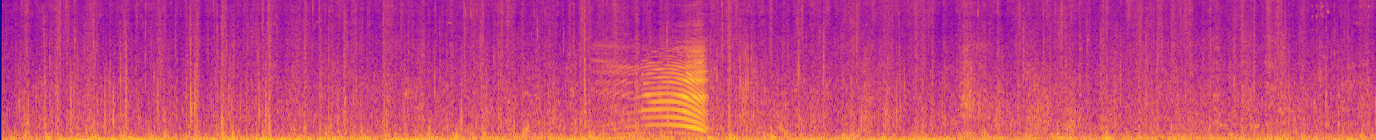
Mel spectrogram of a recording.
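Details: In the Vietnamese countryside, where longhorn cattle graze on green rice fields, a single cow gives a short, arching moo, rising then falling, over a steady low rumble.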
